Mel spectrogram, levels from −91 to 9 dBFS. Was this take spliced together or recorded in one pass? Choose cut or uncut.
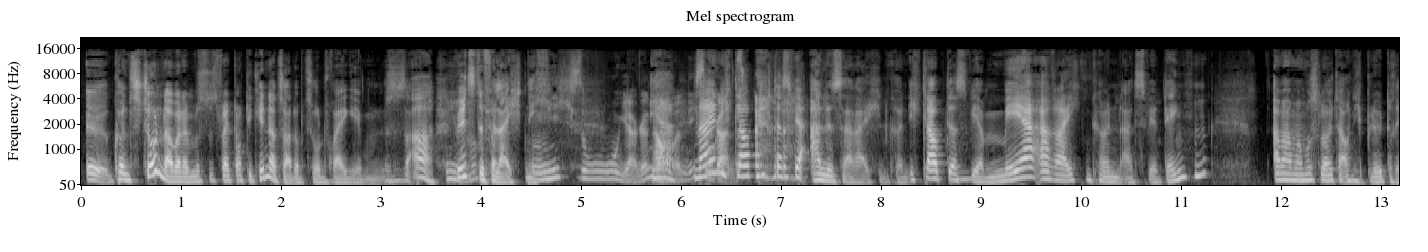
uncut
